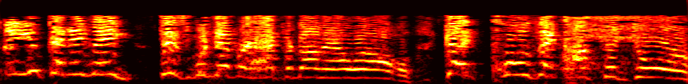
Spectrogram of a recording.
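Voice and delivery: high-pitched indignant telling-off; outraged rant. Retold or imitated. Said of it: "She went off".

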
